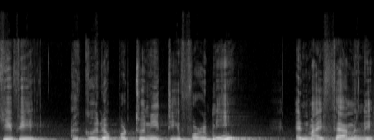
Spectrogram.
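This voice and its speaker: Woman's voice, dark and mellow in tone, somewhat breathy. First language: not English. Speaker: community member giving testimony. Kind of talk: testimony.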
